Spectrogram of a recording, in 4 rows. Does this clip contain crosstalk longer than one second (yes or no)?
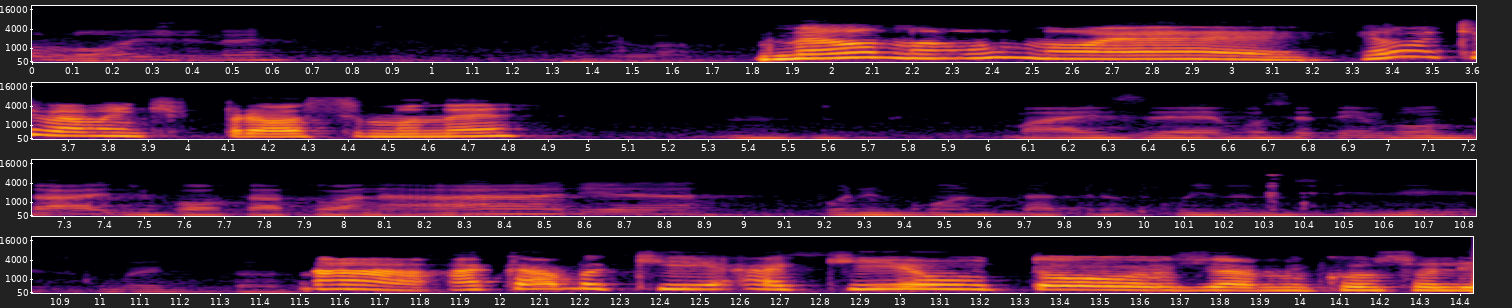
no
